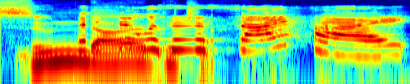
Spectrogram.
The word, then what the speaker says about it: Sundar Pichai: That one you can just pronounce it the way it looks. Sundar Pichai.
